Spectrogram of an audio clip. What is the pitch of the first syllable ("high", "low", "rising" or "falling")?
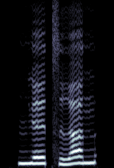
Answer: high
